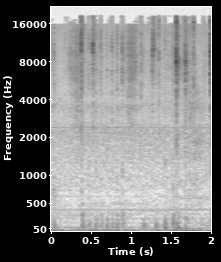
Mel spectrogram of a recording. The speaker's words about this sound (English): And as I type this in,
